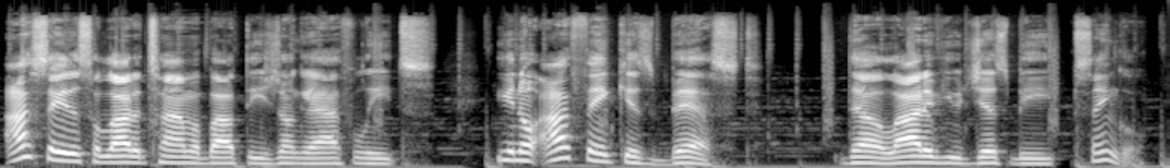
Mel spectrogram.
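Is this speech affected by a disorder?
No.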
